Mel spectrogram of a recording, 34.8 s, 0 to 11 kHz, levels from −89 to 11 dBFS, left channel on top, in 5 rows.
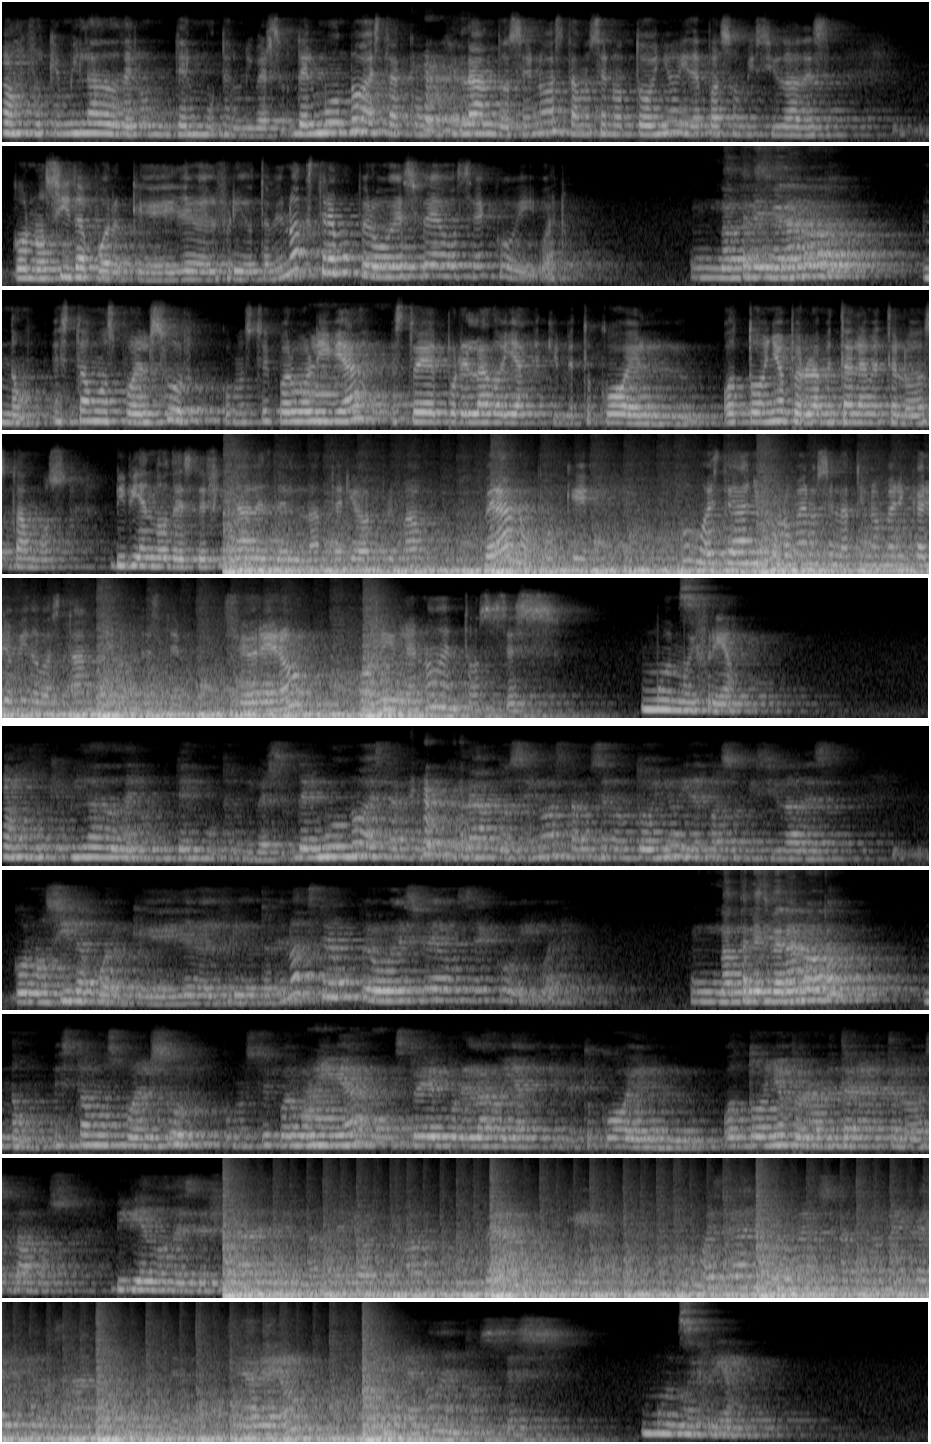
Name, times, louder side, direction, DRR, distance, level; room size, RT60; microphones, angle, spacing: voice 1, 0.0-6.2 7.0-11.1 13.9-21.3 21.7-24.0 24.4-25.3 25.9-29.2 29.5-30.1 30.5-32.0 32.6-33.3, left 3 dB, 80° left, 6 dB, 0.4 m, -30 dB
voice 2, 12.1-13.3 16.2-16.8 29.5-29.9 30.7-30.9, right 1 dB, 30° right, -1 dB, 0.5 m, -29 dB
sound 1, 22.5-31.7, right 1 dB, 65° right, 0.7 m, -23 dB
6.9 x 2.5 x 2.3 m, 1.4 s
head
